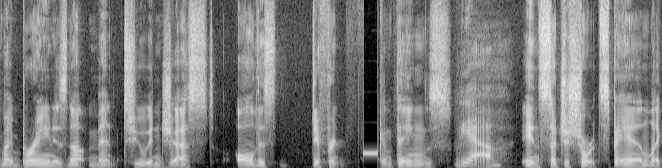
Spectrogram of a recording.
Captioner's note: beep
